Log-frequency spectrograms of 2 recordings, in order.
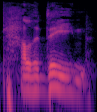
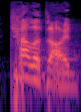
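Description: First: The name is said with a softer, lighter sound. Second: The name is said with a heavier, weightier sound. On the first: The name sounds too gentle for scolding someone. "It felt a lot softer" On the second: The name sounds stern enough for scolding someone. "had so much more weight to it"

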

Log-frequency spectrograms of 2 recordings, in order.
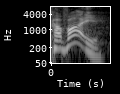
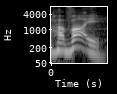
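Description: First: The word begins with a V sound. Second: The word begins with a W sound. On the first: "Whenever you see W, it's a V" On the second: "is it Hawaii or Hawaii?"

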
